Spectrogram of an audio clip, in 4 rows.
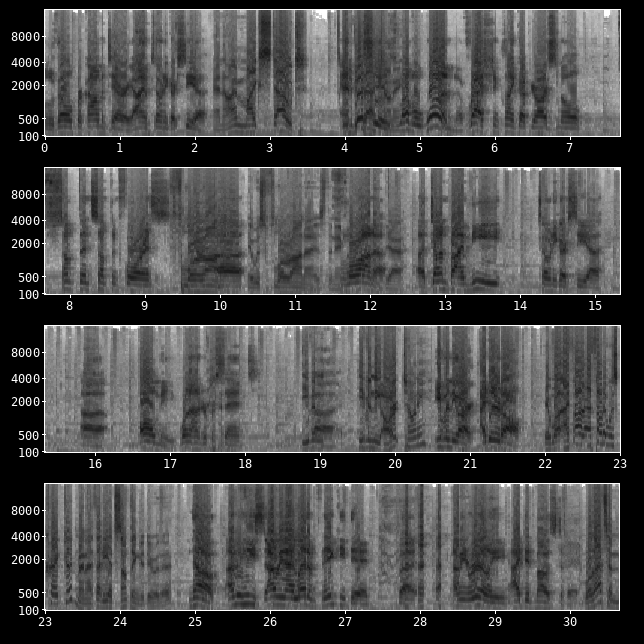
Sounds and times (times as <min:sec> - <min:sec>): Speech: 0:00.0 - 0:15.1, 0:15.8 - 0:18.2, 0:18.8 - 0:30.6
Music: 0:00.0 - 0:30.6.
